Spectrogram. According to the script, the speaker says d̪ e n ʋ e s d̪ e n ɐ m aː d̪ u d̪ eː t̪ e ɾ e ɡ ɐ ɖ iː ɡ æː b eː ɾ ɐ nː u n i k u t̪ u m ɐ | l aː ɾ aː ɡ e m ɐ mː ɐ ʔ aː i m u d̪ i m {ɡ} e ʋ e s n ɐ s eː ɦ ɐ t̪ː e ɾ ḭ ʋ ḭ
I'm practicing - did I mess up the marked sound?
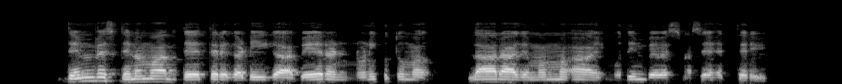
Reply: yes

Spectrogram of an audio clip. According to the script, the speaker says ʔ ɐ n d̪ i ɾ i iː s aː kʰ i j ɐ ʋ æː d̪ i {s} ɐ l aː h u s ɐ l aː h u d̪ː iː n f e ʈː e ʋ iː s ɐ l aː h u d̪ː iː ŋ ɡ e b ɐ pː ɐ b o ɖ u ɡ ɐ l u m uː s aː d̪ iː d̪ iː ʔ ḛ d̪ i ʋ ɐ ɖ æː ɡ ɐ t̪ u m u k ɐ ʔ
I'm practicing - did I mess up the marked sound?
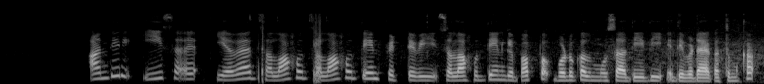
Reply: no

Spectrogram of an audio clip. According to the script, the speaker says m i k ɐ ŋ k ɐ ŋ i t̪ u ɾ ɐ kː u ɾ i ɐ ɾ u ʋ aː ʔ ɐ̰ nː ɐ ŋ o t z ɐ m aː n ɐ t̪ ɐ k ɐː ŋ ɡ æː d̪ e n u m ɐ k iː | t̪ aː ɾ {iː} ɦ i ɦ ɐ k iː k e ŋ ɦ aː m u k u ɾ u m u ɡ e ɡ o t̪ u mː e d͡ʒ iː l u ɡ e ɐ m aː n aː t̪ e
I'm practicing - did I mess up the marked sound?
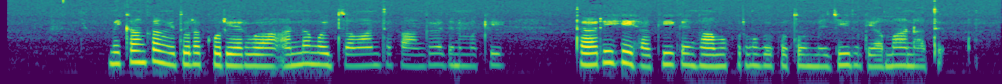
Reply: no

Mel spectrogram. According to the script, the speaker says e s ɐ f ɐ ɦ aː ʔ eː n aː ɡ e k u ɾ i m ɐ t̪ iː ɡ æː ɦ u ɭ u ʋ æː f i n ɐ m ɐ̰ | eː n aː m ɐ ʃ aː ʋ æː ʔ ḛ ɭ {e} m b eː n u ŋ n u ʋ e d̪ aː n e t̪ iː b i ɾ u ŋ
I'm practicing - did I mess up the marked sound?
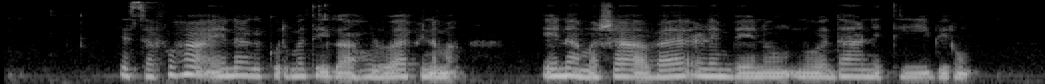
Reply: no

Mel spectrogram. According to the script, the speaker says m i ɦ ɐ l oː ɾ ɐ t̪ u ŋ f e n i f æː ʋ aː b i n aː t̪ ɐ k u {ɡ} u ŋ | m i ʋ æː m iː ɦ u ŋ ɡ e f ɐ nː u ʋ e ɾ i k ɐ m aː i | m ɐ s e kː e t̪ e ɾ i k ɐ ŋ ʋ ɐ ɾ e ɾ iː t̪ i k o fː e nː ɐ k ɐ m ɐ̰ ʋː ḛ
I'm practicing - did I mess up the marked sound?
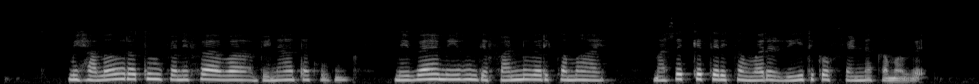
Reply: no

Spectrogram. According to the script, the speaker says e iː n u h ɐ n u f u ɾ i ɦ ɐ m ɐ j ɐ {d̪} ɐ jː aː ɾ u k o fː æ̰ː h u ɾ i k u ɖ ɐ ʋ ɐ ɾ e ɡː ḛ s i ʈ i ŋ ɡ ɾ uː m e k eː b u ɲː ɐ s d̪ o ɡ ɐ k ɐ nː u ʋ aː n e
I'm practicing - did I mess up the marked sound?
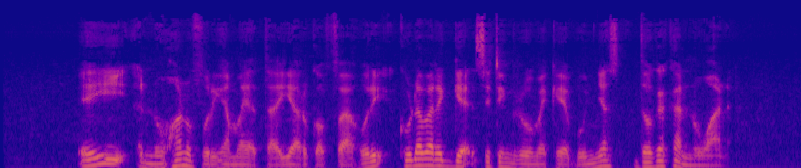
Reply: yes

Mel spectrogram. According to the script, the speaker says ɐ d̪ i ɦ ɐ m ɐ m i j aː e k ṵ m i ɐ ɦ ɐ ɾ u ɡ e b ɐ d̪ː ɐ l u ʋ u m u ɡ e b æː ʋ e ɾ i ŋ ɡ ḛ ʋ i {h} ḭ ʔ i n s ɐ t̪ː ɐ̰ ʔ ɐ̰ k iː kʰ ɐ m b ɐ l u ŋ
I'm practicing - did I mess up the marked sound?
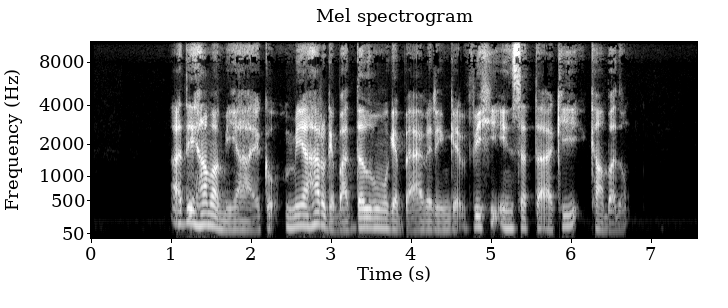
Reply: no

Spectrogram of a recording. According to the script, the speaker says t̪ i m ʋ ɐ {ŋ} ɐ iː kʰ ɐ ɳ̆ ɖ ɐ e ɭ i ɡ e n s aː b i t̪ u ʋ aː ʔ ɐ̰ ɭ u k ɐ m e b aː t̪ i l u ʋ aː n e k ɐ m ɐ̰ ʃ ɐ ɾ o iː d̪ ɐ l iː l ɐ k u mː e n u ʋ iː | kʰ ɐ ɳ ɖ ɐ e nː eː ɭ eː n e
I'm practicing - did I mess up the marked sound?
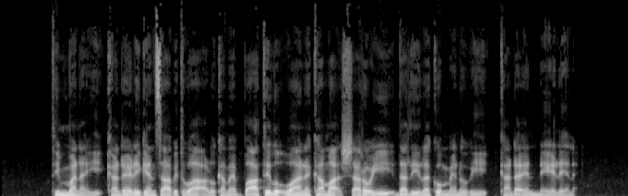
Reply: yes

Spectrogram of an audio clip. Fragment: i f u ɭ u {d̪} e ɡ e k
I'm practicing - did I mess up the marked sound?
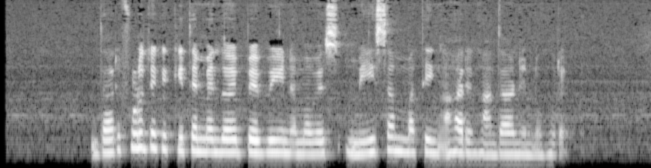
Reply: no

